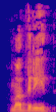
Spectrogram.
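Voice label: "madrid", Spanish, castilla masculino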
